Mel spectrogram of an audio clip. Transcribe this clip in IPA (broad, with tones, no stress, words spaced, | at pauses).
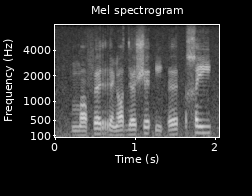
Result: mɒ˩fœ˥rə˩ ɳɒ˧dœ˧ʃɘ˥ ʔi˩ʔə˥ | χi˥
